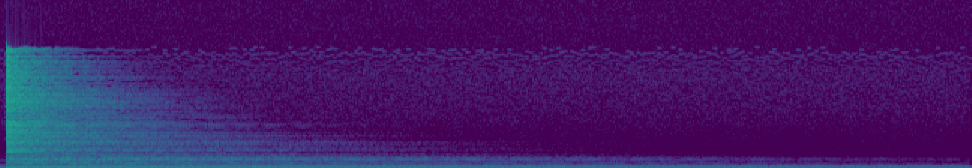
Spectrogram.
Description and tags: China cymbal scraped.
china-cymbal, scrape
